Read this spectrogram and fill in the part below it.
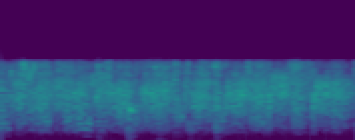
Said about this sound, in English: Thank you. That was a great question. That was what was needed for this conversation. Thank you. Let's have a round of applause for that question.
